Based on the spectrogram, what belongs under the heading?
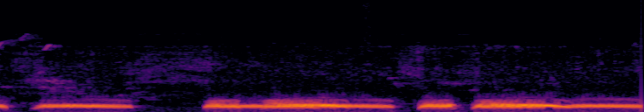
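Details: Spotted dove decoy from Ninh Thuận, Vietnam, calling to draw in a wild dove: long, low, steady coos, some nearly a second long, broken by brief short notes, loud and close.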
